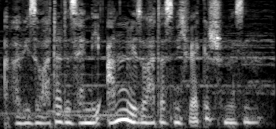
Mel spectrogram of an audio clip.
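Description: A woman playing a sharp, inquisitive police detective in a naturalistic radio drama, dry and questioning in manner. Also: low-pitched, rapid-fire, creaky, faint music behind. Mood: brisk, questioning.

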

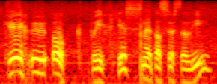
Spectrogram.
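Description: An actor playing a courteous but probing army captain in a radio play, questioning in a measured, pointed way. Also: male voice, a little high, sing-song, darkish tone, slight background noise, heavily acted. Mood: insinuating.

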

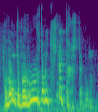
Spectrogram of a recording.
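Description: An actor playing an excitable, coarse opera conductor in a radio play, effusive and grumbling, stammering and swearing as he talks. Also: high-pitched, brisk, background noise. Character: excitable, coarse, opinionated male opera conductor at his piano. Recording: dull old radio recording, piano music.

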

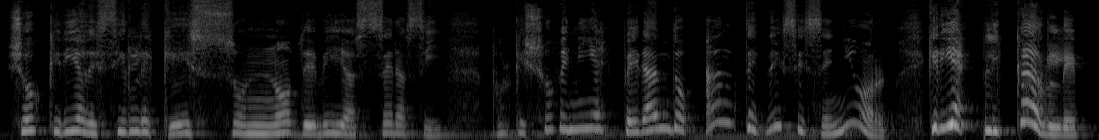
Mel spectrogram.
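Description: A woman playing an indignant, hot-tempered woman in a radio drama, agitated and repeating words in bursts as she makes excuses. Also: fairly high pitch. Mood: seething. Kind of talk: radio drama workshop acting.

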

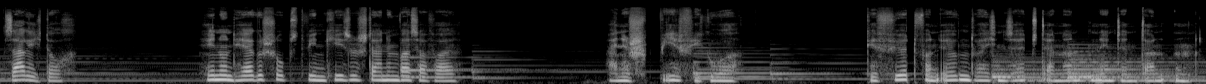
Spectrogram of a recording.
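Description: Low, slow, bitterly brooding woman. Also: steady tone, music in the background. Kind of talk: German radio drama acting.

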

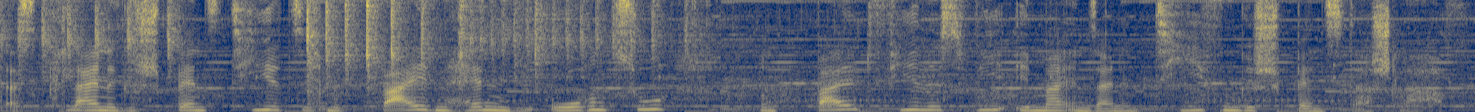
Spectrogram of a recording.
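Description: An actress playing the narrator of a children's audio drama, telling the tale in a composed, measured, scripted way. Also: female voice, on the high side, creaky, music in the background. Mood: composed storytelling.

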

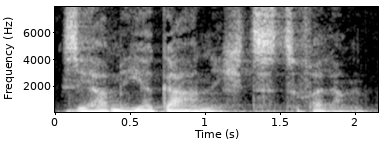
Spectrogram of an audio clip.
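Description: An actor playing a pompous, suspicious police official in a German radio crime play, officious and quick to take outrage. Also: male voice, deep voice, steady tone, darkish tone, natural voice. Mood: cold, officious. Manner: officious, stern, spluttering when provoked. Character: pompous, suspicious male Paris police secretary, easily outraged.

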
